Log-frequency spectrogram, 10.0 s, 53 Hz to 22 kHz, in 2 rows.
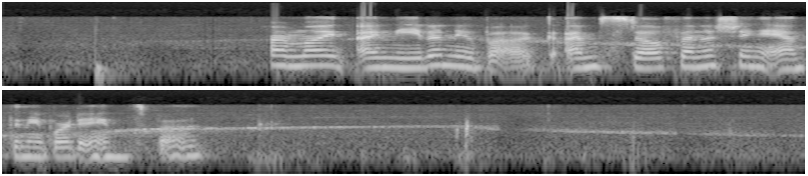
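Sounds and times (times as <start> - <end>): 
faint knocks: 0.6 - 0.8
police car siren wailing: 0.7 - 10.0
speech: 1.7 - 6.4.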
